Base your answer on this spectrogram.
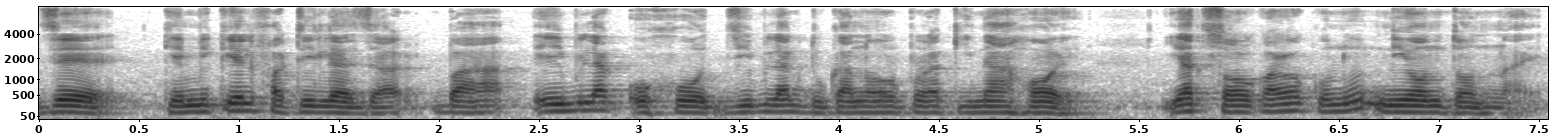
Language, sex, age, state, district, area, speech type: Assamese, male, 60+, Assam, Sonitpur, urban, spontaneous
